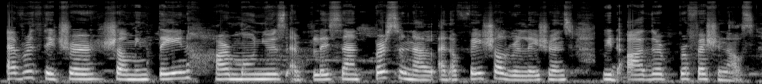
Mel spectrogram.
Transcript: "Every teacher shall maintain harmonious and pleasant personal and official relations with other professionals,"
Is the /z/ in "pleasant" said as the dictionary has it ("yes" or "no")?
no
